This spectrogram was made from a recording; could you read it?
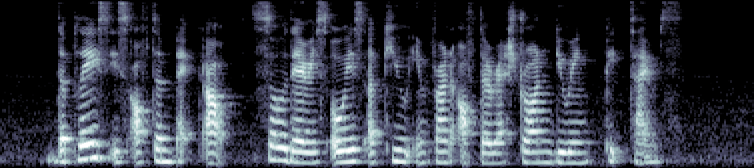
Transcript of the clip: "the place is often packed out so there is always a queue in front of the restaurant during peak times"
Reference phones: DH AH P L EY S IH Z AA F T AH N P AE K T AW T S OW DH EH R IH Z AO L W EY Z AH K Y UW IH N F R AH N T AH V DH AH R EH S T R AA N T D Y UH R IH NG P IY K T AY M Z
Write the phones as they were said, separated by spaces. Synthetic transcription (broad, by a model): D AH P L EY S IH S AA F T AH N P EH K T AW T S OW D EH R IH S AO L W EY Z AH K Y UW IH N F R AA N T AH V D AH R EH S T R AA N D Y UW IH NG P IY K T AY M S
